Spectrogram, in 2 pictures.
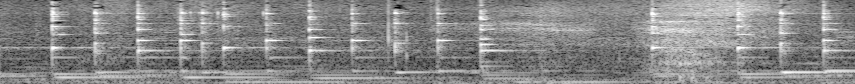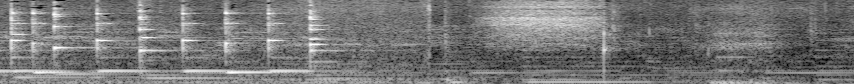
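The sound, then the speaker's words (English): A phone's electronic ringtone for an incoming call plays a bright, bouncy melody over and over, steady and fairly loud throughout, with a couple of brief bursts of rustling noise and no one talking. “I got a phone call, and when I returned to, I had put the recording on hold,”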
